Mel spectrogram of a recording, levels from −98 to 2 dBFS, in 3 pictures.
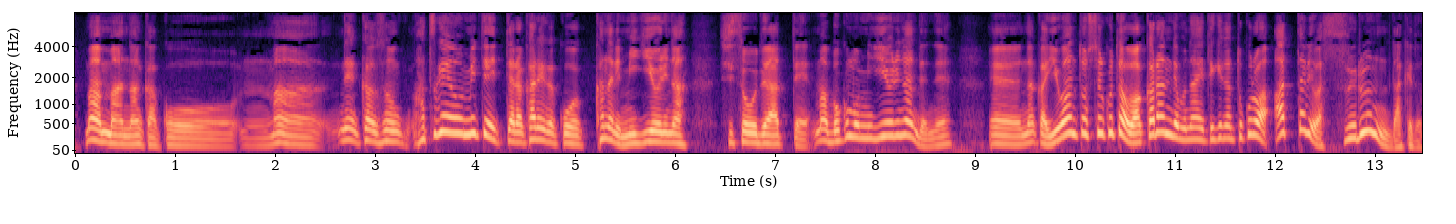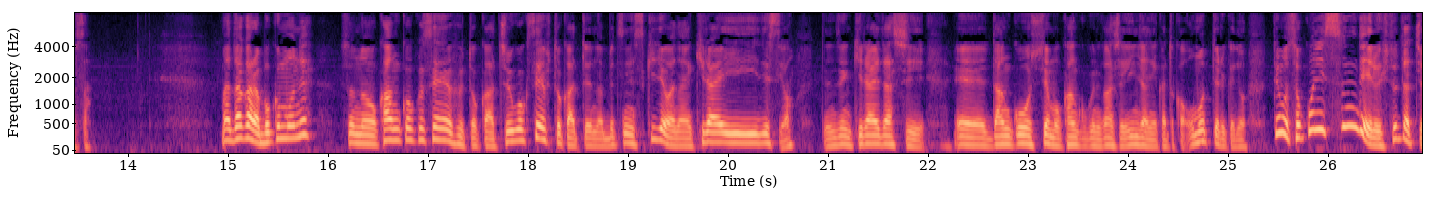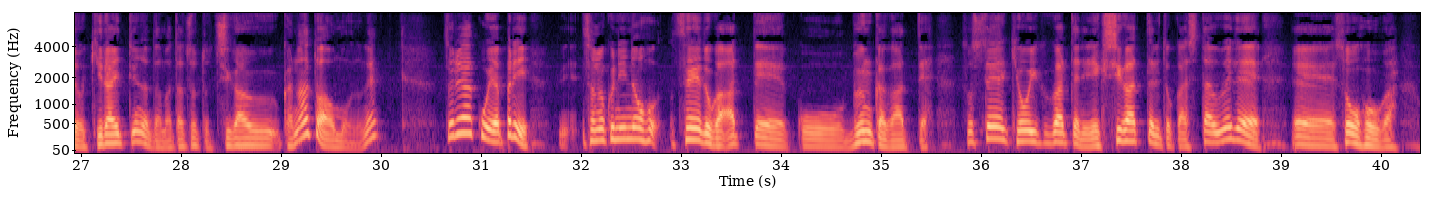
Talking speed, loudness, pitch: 385 characters per minute, -17 LUFS, 155 Hz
